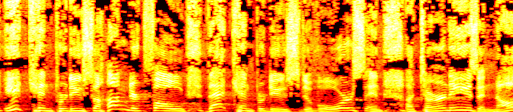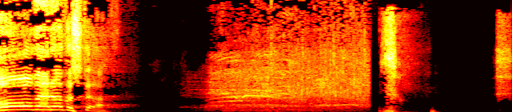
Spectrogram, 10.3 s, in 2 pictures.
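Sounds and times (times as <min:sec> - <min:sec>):
speech: 0:00.0 - 0:06.4
audience clapping: 0:07.2 - 0:09.0.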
